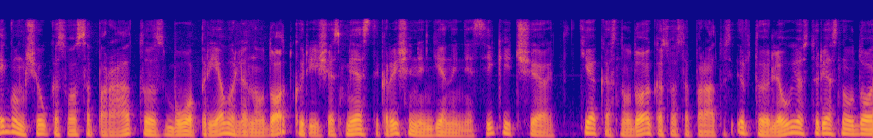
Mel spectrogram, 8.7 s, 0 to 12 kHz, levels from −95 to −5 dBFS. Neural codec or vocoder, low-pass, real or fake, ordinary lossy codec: none; 7.2 kHz; real; MP3, 96 kbps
